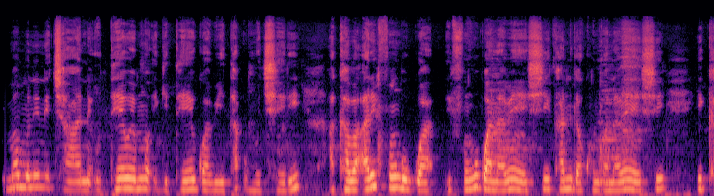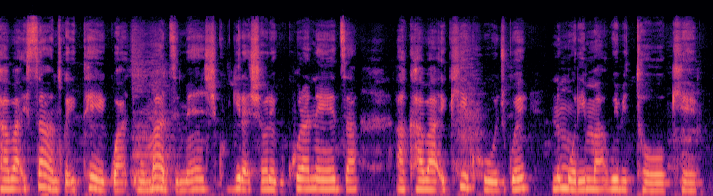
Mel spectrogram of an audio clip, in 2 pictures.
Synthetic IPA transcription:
ɲumaumuninit͡ʃaːne̞ʔutʰe̞ːwe̞mŋo̞ʔiɡitʰe̞ːɡwaβiːtʰaʔumut͡ʃe̞ɾi | akʰaβaʔaɾiɱfuːŋɡuɡwaiɱfuːŋɡuɡwanaβe̞ːnʃikʰaːndiɡakuːndwanaβe̞ːnʃiːkʰaβaʔisaːnzɡwe̞itʰe̞ːɡwamumaːzime̞ːnʃi̥kuɡiɾaiʃo̞βo̞ɾe̞ɡukʰuɾane̞ːzaː | kʰaβaikʰiːkʰud͡ʒɡwe̞ | numuɾimawiβitʰo̞ːkʰe̞

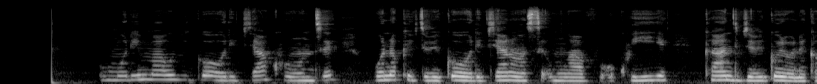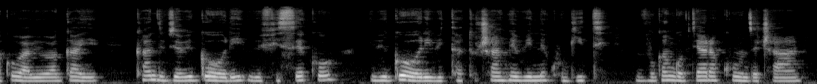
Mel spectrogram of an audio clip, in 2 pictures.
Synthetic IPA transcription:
umuɾimawiβiɡo̞ːɾivjaːkʰuːnze̞uβo̞nakoivjo̞βiɡo̞ɾivjaːɾo̞ːnse̞umŋavuːkwiːje̞ | kʰaːndivjo̞βiɡo̞ːɾiβo̞ne̞kako̞βaβiβaɡaje̞ | kʰaːndivjo̞βiɡo̞ːɾiβifise̞kʰo̞ | iβiɡo̞ːɾiβitʰatu̥t͡ʃaːŋ̥ɦe̞βine̞kʰuɡitʰi̥ | βivuɡaŋɡo̞vjaːɾakʰuːnze̞t͡ʃaːne̞

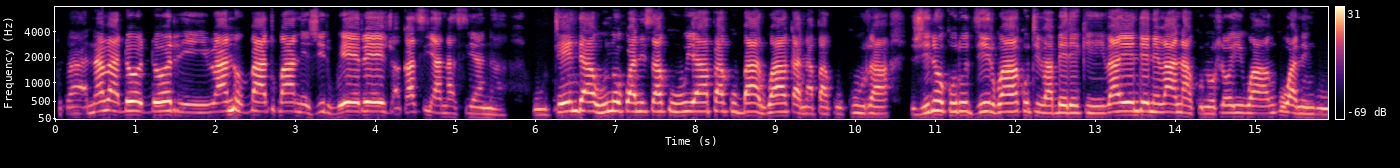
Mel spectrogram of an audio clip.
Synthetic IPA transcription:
ʋanaʋaɗo̞ɗo̞riʋano̞ɓatwane̞ʐirwe̞ɾe̞ʐakasijanasijana | ɦute̞ndaɦuno̞kwanisakuːjapakuɓarwakanapakukuːɾaʐino̞kuɾud͡zirwakutiʋaɓe̞ɾe̞kiʋae̞nde̞ne̞ʋanakuno̞ɬo̞iwaŋɡuwane̞ŋɡuːwa

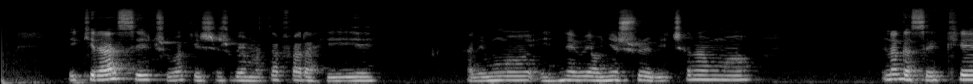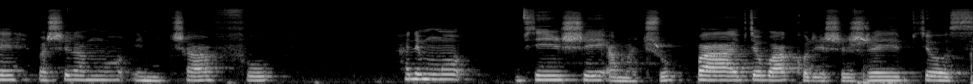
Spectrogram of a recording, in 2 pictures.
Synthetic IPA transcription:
ikiɾasit͡ʃuːβakiʃiʒɡwe̞amatafaɾahije | haɾimŋo̞in̥e̞βejaβaɲe̞ːʃuːɾiβit͡ʃaɾamŋo̞ | naɡase̞kʰe̞βaʃiɾamŋo̞imit͡ʃaːfu | haɾimŋo̞ | vjiːnʃiamat͡ʃupaivjo̞βakʰo̞ɾe̞ʃeʒe̞vjo̞ːse̥

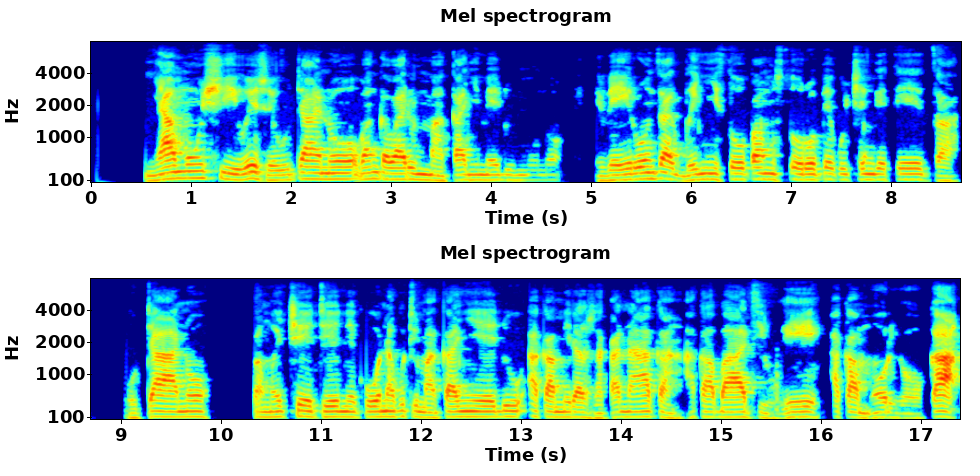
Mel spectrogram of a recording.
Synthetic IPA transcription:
ɲamuʃiwe̞ʐe̞utano̞ʋaŋɡaʋaɾimumakaɲime̞ɗumuːno̞ | ʋe̞iɾo̞nzaɡʱwiɲiso̞pamuso̞ɾo̞pe̞kut͡ʃe̞ŋɡe̞ted͡za | ɦutano̞ | pamwe̞t͡ʃe̞te̞ne̞kuo̞nakutimakaɲie̞ɗuʔakamiɾaʐakanakaa̰kaɓatiɦweakam̤o̞rjoːka

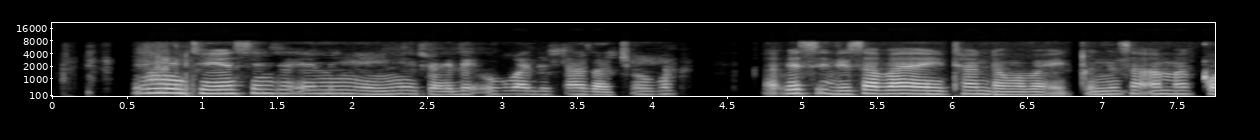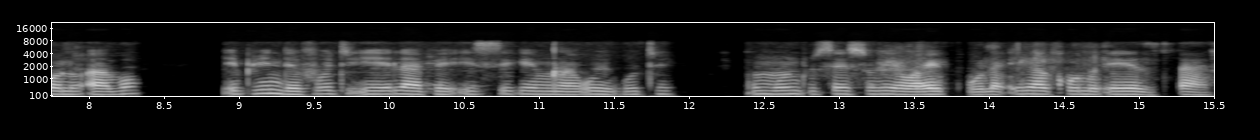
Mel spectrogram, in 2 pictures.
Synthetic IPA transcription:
imitʰijesintʼuʔemineŋit͡ʃwalɛʔuɣuβaliɬazat͡ʃʼɔːɣɔ | a̰βesilisaβajajitʰandʱaŋɔβaʔḭɡ͡ǃʱinisa̰ʔamaǃɔlɔʔaːβɔ | ḭpʰindʱɛfutʰḭːjɛlapʰɛʔisiɣɛŋ͡ǁʱaɣujiɣutʰi | umuntʼusesuɣɛwajɛɡ̥ʱulaʔiɣakʰuluʔɛjeziɬaːtʰɔ̥

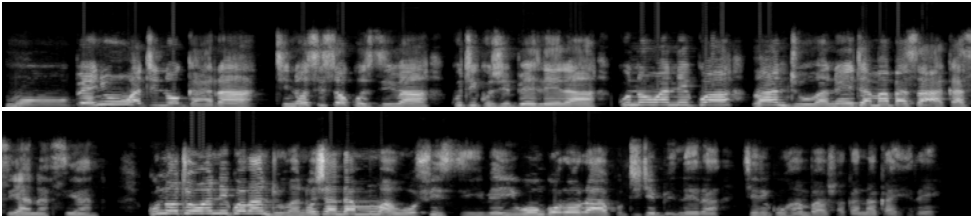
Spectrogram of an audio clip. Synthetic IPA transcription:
muːpe̞ɲuwatino̞ɡʱaːɾa | tino̞sisokuziʋa | kut̬ikuʐibʱe̞ɮe̞rakuno̞wanikwaʋantʰuʋano̞it̬amaɓasaːkasijanasijaːna | kuno̞to̞wanikwaʋantʰuʋano̞ʃandamumaɦo̞fisiʋe̞io̞ŋɡo̞ɾo̞rakutit͡ʃibʱe̞ɬe̞ɾa | t͡ʃirikuɦambaʐakanakaɦeːre

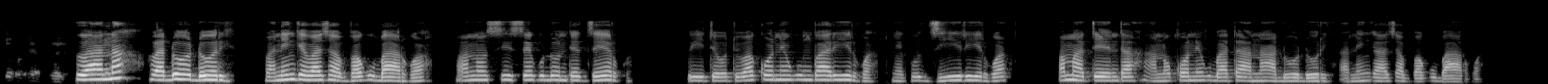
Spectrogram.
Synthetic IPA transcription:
ʋanaʋaɗo̞ɗo̞ɾi | ʋane̞ŋɡe̞ʋat͡ʃab͡vakuɓaːrwa | ʋa̰no̞sise̞kuɗo̞nde̞d͡ze̞rwa | kuitakutiʋako̞ne̞kuŋɡwaɾirwane̞kud͡ziːɾirwa | pamate̞ndaːno̞ko̞ne̞kuɓataːnaːɗo̞ɗo̞ɾia̰ne̞ŋɡeat͡ʃab͡vakuɓaːrwa

